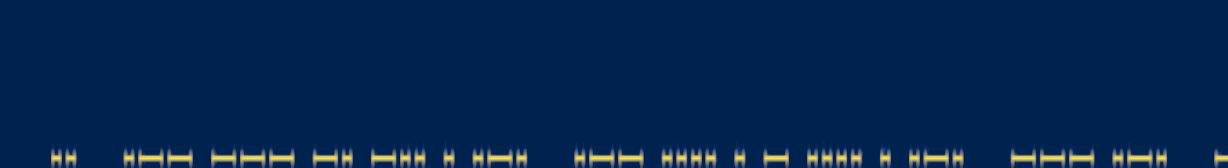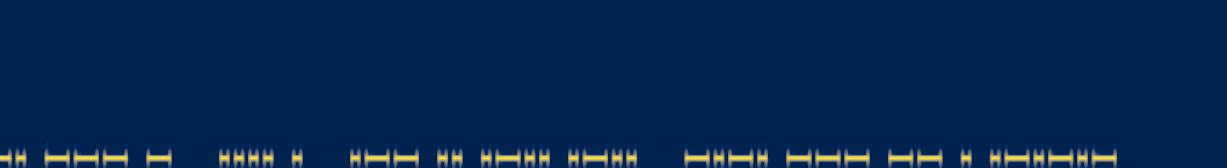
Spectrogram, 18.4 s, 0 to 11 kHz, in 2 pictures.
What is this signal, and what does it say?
Morse code, heard as a keyed tone, about 22 wpm, 700 Hz. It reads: I WONDER WHETHER OR NOT HE WILL COME.
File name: practice / 22wpm / Sentences with 3-Word Phrases - 22wpm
